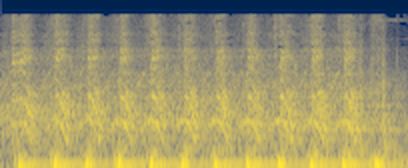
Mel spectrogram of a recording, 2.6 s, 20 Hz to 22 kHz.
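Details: Starter cranking a 2,500 cc three-cylinder motorcycle (keyless start) off a jump box unused for about a year, battery at 11.8 volts: even chugs about five per second that never catch and fade out, a weak battery struggling to crank it.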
